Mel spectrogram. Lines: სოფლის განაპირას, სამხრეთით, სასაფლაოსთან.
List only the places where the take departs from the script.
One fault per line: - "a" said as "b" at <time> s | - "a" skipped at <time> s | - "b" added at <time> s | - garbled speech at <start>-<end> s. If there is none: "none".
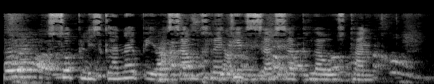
none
